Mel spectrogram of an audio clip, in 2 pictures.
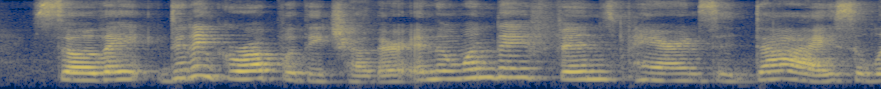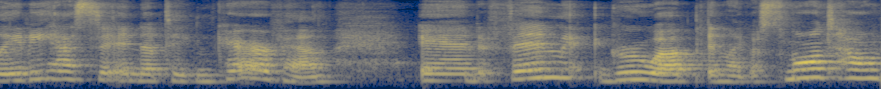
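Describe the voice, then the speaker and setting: A woman with a high pitch speaks at a moderate pace in an animated tone with lively intonation, amid noticeable background noise and audible room echo. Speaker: book vlogger. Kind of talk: casual chat.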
